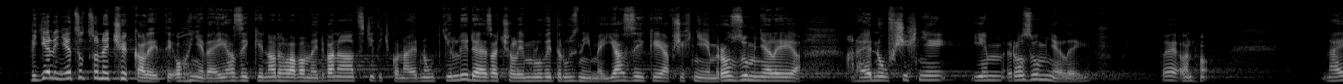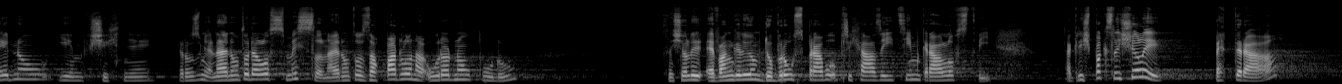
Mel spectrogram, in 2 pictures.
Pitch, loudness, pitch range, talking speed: 190 Hz, -30 LUFS, 175-220 Hz, 125 wpm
